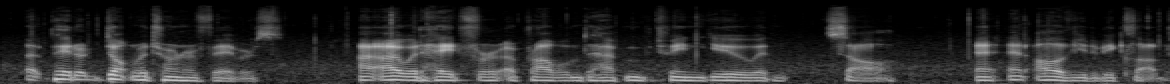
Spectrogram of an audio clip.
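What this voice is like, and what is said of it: Smiling, darkly amused voice. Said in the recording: “hear the smile in my voice, it's this smile, and it's just kind of this like dark look”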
